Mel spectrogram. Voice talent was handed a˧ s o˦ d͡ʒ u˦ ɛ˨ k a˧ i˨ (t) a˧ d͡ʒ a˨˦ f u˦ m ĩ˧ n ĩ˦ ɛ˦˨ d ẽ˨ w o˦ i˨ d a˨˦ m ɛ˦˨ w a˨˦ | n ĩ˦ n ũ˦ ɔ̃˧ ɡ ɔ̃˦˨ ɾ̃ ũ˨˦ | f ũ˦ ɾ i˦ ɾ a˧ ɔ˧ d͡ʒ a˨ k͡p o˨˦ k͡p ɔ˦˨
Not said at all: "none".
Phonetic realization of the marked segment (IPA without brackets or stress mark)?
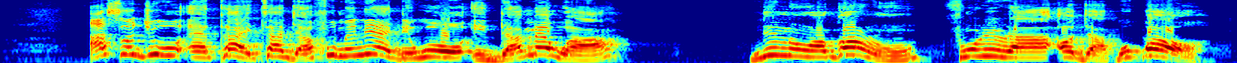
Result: t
